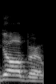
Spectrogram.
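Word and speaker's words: Daubert: I think right inste it's actually dobert we've had this discussion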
